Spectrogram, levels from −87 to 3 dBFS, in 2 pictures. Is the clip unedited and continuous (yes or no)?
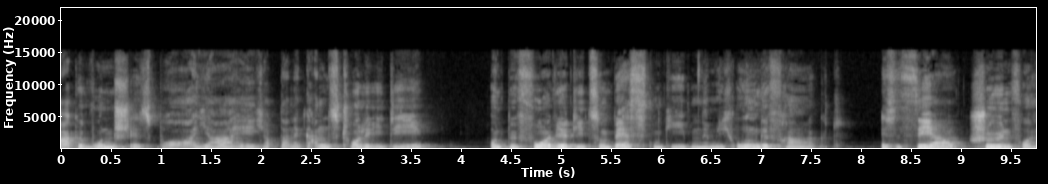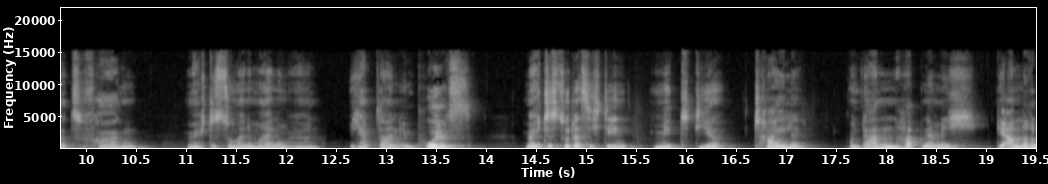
yes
